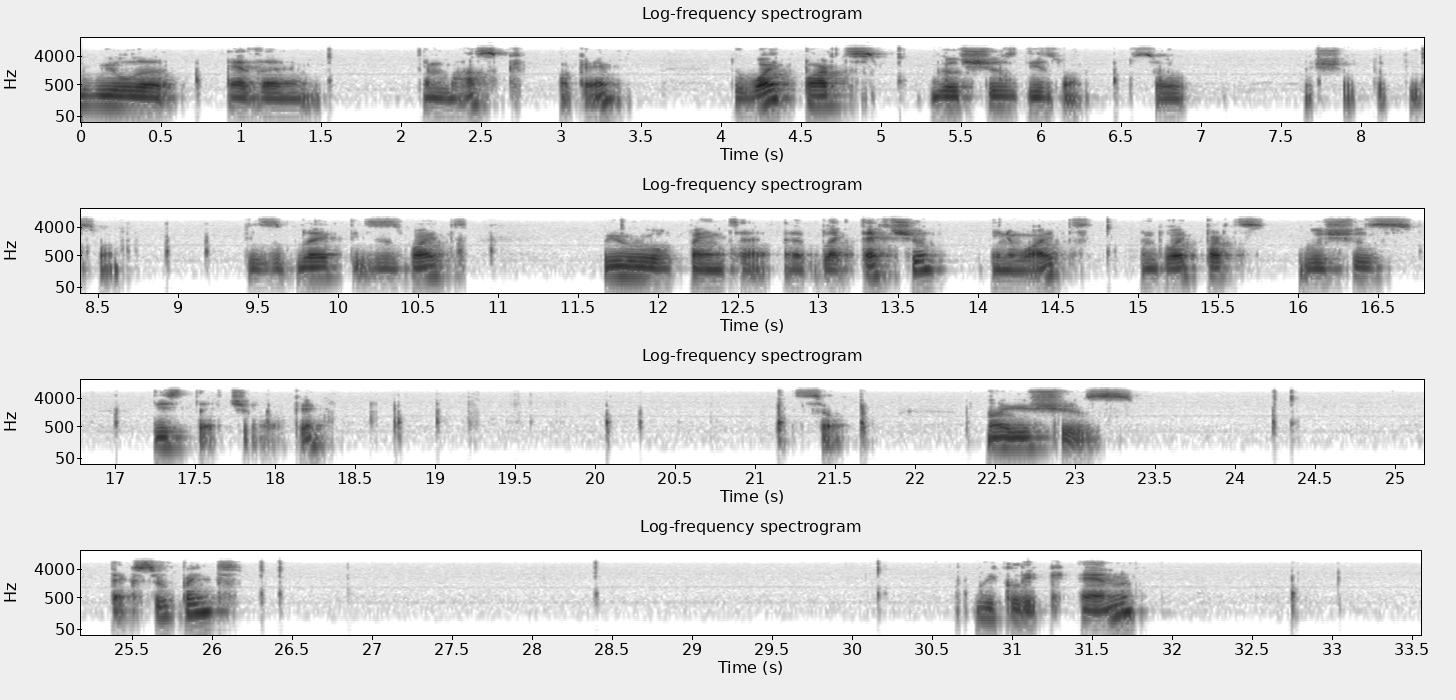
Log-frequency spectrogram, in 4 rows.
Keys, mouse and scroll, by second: 0.5 scroll down 2, 0.8 middle click, 1.6 click, 5.4-7.7 middle drag, 7.7 click, 8.7 scroll up 4, 9.0-11.8 middle drag, 11.8 click, 17.0-18.3 middle drag, 18.3-18.8 scroll down 5, 18.8 middle click, 19.3-20.1 scroll down 11, 20.1 middle click, 20.6 scroll up 1, 20.8-23.7 scroll down 1, 23.7 scroll down 1, 24.3-27.3 drag, 28.4-31.4 drag, 31.8 n.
